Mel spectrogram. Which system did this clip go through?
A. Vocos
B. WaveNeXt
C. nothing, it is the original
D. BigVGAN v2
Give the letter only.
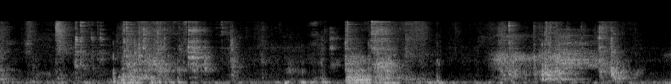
D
